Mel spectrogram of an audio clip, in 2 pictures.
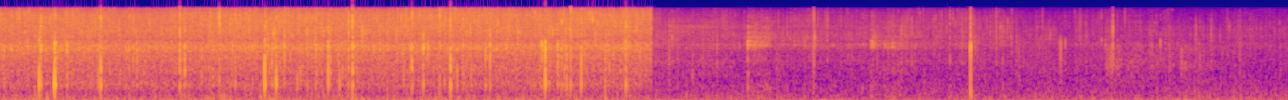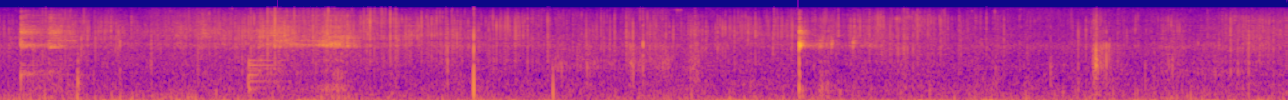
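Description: Shrimp frying in butter in a wok: a loud sizzle that cuts off abruptly about three seconds in. After that there is only a much quieter background broken by scattered light clicks and taps.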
